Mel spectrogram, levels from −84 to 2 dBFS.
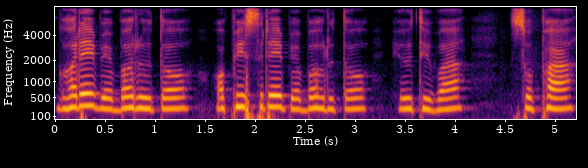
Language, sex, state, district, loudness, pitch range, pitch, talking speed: Odia, female, Odisha, Nuapada, -16 LUFS, 240-260 Hz, 250 Hz, 90 wpm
